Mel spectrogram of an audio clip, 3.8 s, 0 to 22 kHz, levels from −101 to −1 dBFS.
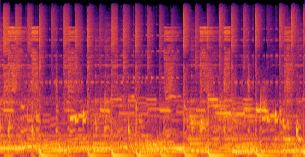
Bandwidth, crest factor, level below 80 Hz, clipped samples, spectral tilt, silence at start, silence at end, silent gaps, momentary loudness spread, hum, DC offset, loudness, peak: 19.5 kHz; 14 dB; -24 dBFS; under 0.1%; -5.5 dB/octave; 0 s; 0 s; none; 1 LU; none; under 0.1%; -17 LUFS; -2 dBFS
